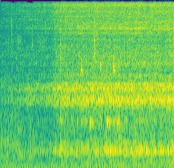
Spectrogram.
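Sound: tap water running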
